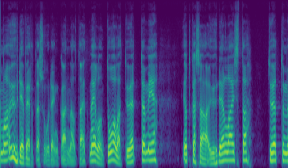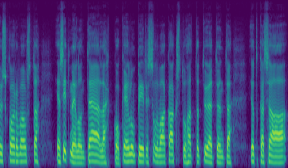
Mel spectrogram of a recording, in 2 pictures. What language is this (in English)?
Finnish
